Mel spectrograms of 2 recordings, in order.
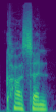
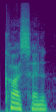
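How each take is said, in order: No difference in how they are said.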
